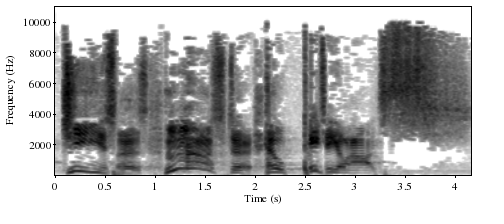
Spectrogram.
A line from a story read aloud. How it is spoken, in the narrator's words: They cried out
